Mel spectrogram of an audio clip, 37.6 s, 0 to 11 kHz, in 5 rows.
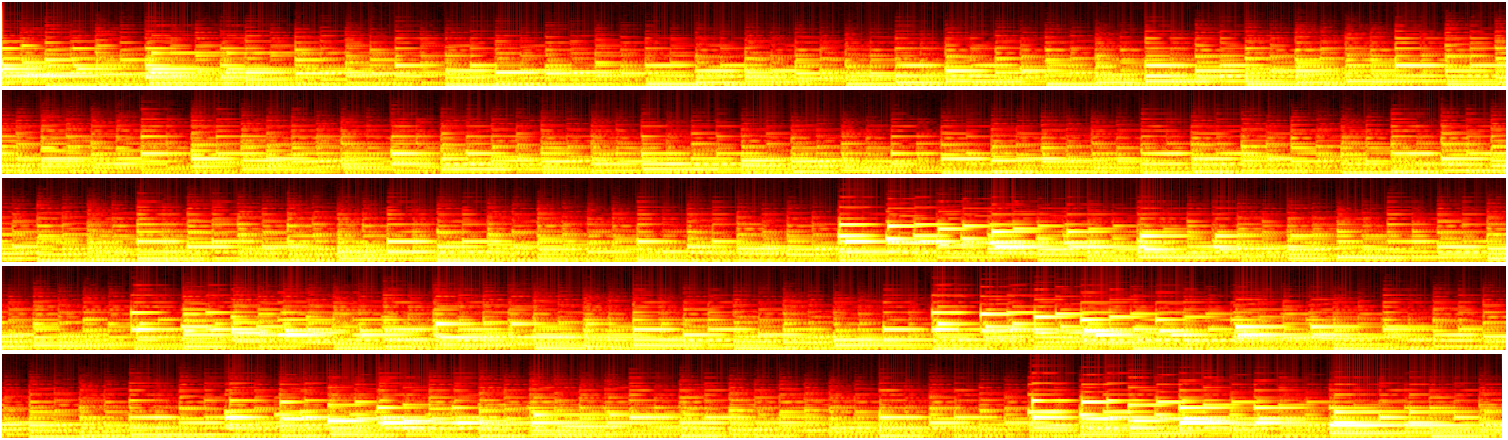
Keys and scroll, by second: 17.6 z.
